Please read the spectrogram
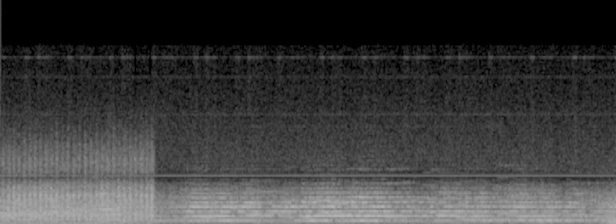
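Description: Dense aircraft engine roar that cuts off about a second and a half in, giving way to a loud, sustained chord of held, horn-like tones from the dramatic film score.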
